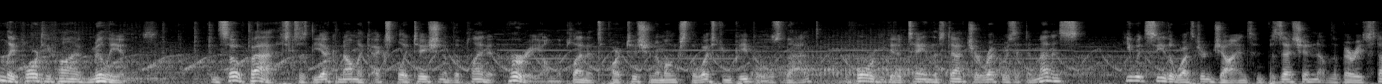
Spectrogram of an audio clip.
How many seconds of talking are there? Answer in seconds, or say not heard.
14 s.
